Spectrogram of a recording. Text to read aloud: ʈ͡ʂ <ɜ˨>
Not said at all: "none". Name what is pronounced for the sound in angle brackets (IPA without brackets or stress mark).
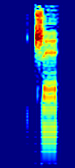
ɛ˨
